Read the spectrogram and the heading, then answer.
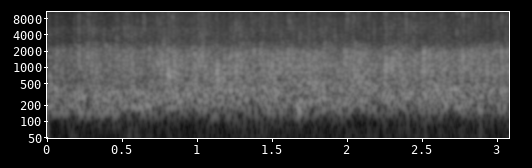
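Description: Steady, dense applause from a crowd at a religious service with a pastor, given for a person just after a prayer: a continuous wash of many hands clapping at even loudness for a few seconds with no voices standing out.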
